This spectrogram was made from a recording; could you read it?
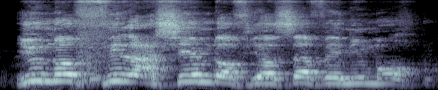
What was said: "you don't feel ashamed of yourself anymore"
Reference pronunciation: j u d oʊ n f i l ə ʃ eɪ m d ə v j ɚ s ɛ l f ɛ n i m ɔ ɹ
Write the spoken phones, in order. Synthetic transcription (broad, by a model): j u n oʊ f i l ə ʃ eɪ m d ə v j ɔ s ɛ l f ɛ n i m ɔ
